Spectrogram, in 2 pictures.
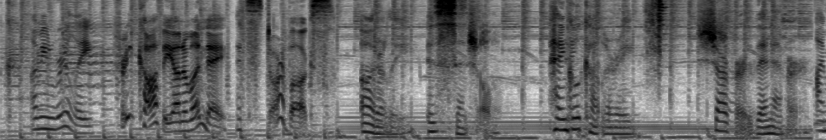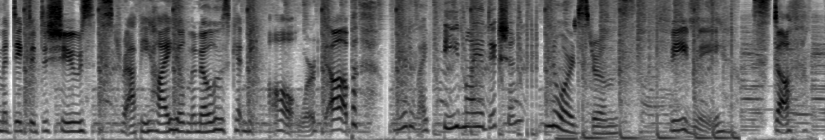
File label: Voice Over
